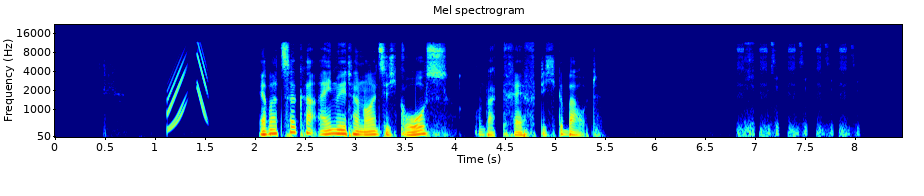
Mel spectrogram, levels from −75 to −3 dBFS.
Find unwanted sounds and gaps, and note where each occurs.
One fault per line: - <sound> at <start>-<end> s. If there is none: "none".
- chirp at 1.1-1.5 s
- laugh at 6.8-8.1 s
